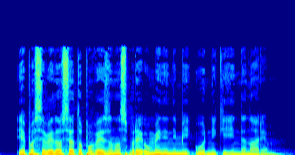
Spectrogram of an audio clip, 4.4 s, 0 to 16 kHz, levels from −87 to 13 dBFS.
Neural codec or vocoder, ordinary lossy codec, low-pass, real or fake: vocoder, 44.1 kHz, 128 mel bands every 256 samples, BigVGAN v2; MP3, 48 kbps; 14.4 kHz; fake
